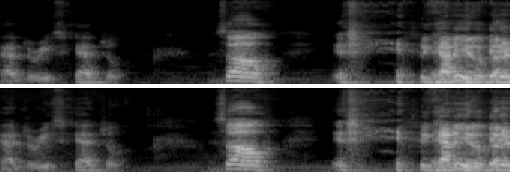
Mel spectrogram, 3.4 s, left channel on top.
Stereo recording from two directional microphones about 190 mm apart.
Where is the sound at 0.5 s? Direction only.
25° right (ahead or behind).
